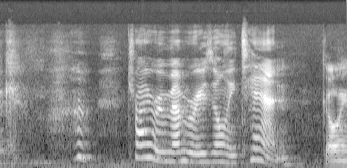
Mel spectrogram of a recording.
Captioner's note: laughs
